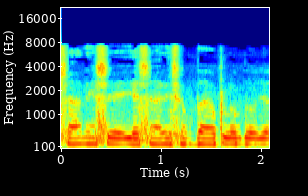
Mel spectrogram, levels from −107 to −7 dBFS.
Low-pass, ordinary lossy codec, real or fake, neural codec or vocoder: 7.2 kHz; MP3, 32 kbps; real; none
